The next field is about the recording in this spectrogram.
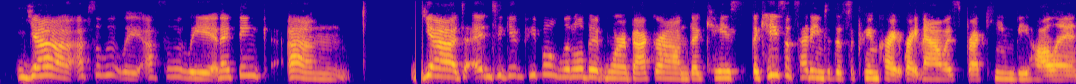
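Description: A woman with an American accent speaks at a moderate pace in an ordinary speaking voice, her fairly high pitch carried by lively intonation. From Cherokee Nation, US. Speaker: journalist, moderator. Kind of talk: interview conversation; scripted introduction.

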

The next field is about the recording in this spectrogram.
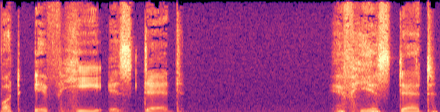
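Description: A put-on character voice moves at a very slow pace, bright and sharp in tone with a slightly husky edge and ordinary pitch variation. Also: man, low pitch for a man.

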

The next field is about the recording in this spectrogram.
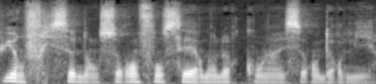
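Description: Noticeable background noise sits behind the speaker. A man talks at a medium pitch and a moderate pace. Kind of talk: literary audiobook reading, scripted narration of a novel. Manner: measured, storytelling pace with shifting tone, voicing dialogue lines briefly.

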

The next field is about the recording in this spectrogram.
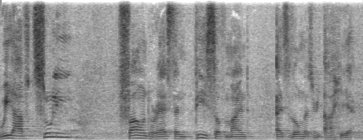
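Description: A man's very slow, medium-pitched speech with lively intonation, over noticeable background noise. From Angola. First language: Portuguese. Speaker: pastor. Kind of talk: public hearing testimony. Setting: legislative hearing room. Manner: formal.

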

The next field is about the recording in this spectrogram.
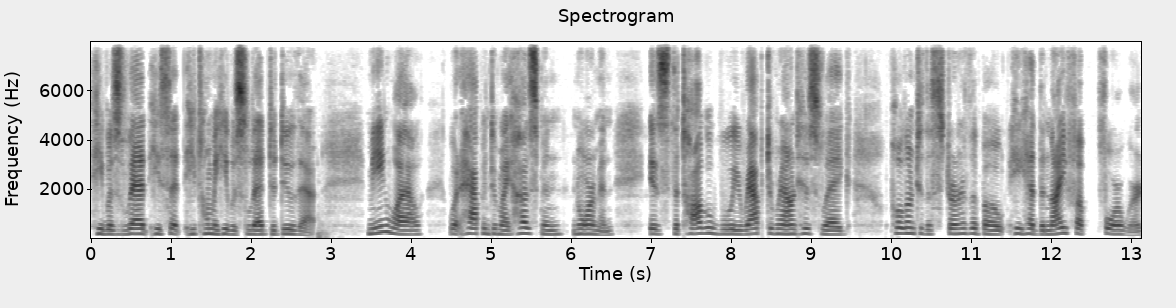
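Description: On a very clean recording with a silent background, a woman with a normal speaking voice speaks with an American accent at a medium pitch, fairly even intonation and very even loudness. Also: moderate pace. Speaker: fisherman's wife. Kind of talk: testimony.

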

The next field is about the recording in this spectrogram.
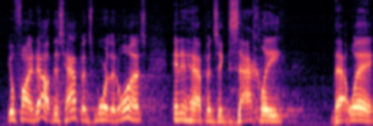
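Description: Over noticeable background noise, a man with a fairly high pitch talks fairly slowly, with ordinary pitch variation. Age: 50s. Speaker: pastor. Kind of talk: sermon. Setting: church.

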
